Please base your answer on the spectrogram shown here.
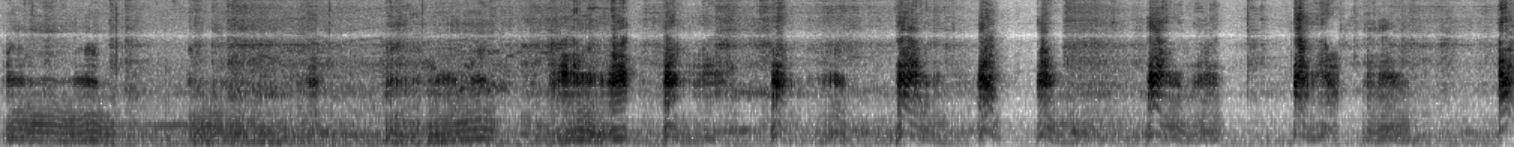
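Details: An English Bulldog puppy fighting a baby gate after being left alone gives wavering, whiny growls, then sharp rattling knocks take over.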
